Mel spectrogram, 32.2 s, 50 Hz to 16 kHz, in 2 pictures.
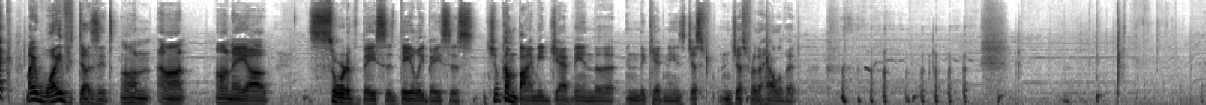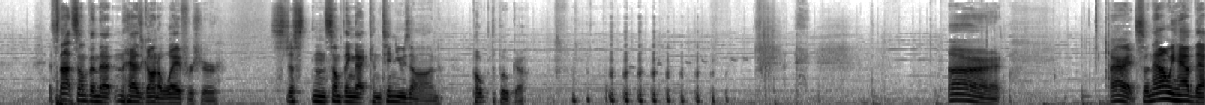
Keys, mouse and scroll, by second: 30.9 ctrl+s.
